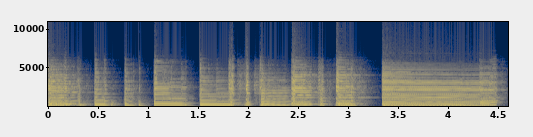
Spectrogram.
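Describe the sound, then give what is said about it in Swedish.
An electric guitar played on the bridge pickup through heavy distortion and a compressor, with quick choppy phrases and bent notes, finishing on a long sustained ringing bend with a touch of reverb. “Jag är svag för att bända och det ja. låter så.”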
